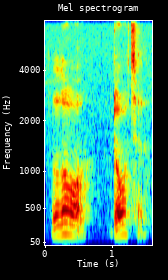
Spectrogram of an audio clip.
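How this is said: The words are said in a British accent. "with a more British style accent"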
